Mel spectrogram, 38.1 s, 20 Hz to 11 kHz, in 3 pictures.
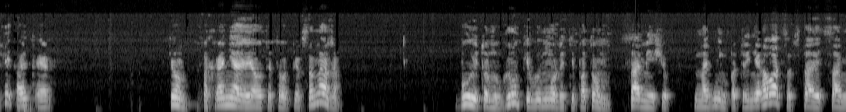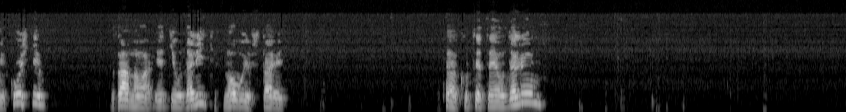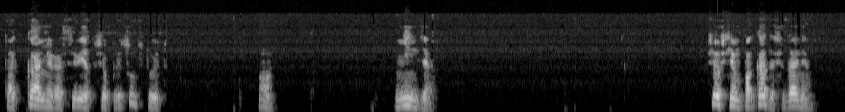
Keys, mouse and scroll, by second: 0.0 alt+g, 0.5 alt+r, 1.8 KP_1, 2.9 shift+middle click, 6.3 click, 7.6 shift+middle click, 18.5 click, 19.2 click, 21.7 shift+click, 22.6 Delete, 27.2 click, 28.8-30.0 middle drag, 31.0 middle click, 37.0 click.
